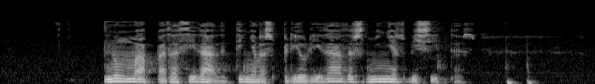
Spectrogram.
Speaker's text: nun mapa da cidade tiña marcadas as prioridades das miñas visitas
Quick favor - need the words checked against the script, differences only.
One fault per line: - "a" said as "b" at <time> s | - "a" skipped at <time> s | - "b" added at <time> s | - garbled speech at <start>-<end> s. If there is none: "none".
- "marcadas" skipped at 2.6 s
- "das" skipped at 3.6 s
